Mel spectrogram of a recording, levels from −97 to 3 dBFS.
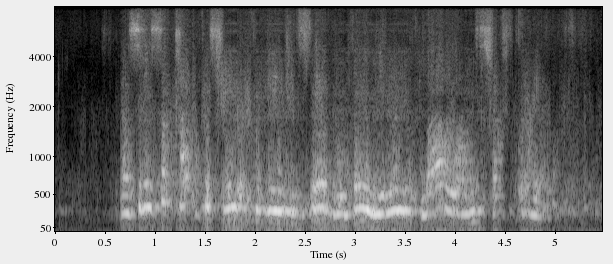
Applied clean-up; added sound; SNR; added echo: neural separator model SepFormer DNS4.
